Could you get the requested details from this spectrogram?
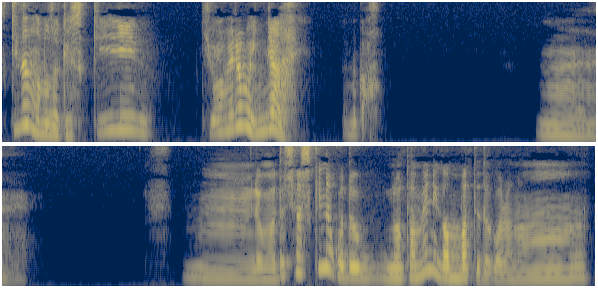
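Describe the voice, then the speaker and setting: Chatty young woman idol, slightly high. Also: darkish tone. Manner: chatty and playful, sometimes dropping to a whisper. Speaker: idol streaming to fans. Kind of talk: casual livestream chat reading viewer comments.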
